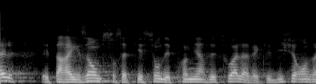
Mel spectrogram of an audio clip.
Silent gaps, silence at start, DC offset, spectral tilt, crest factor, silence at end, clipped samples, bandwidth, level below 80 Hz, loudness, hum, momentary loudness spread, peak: none; 0 s; under 0.1%; -10.5 dB/octave; 18 dB; 0 s; under 0.1%; 5.2 kHz; -56 dBFS; -23 LUFS; none; 7 LU; -4 dBFS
